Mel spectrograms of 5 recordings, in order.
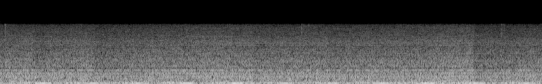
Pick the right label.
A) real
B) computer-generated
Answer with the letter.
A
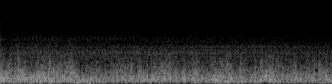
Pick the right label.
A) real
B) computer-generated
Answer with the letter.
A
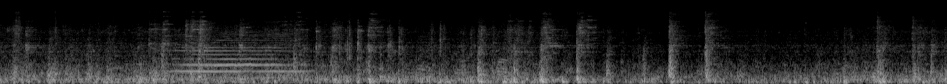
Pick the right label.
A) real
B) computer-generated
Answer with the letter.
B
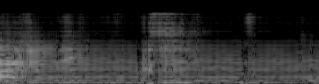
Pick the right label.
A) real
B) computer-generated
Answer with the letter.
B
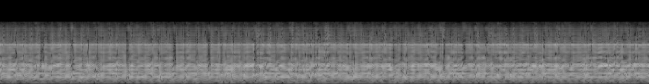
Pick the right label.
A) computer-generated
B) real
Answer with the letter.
A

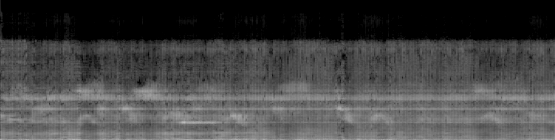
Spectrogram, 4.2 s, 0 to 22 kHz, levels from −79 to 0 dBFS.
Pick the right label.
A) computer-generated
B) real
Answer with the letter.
A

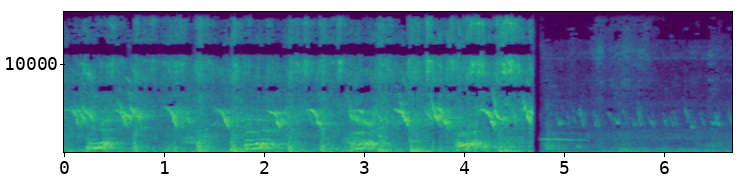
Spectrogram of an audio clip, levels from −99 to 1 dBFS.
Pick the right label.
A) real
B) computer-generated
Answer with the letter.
A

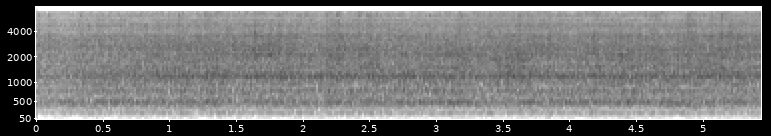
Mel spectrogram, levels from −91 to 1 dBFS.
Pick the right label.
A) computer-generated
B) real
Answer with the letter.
A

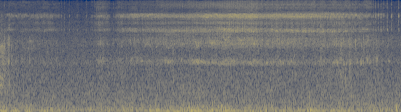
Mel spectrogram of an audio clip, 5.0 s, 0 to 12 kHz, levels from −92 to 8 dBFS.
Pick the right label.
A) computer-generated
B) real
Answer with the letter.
A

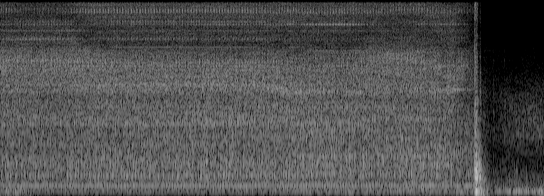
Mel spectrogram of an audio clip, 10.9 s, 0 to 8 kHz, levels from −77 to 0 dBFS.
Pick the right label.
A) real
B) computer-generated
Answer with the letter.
A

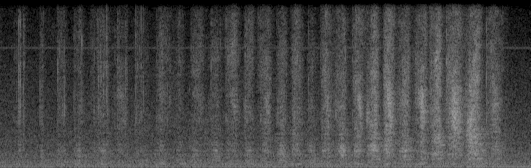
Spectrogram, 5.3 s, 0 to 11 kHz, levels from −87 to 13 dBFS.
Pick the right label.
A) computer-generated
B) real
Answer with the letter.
B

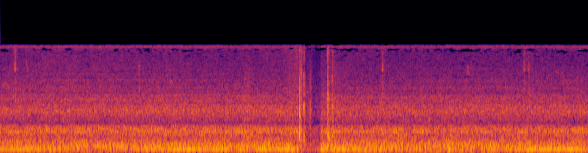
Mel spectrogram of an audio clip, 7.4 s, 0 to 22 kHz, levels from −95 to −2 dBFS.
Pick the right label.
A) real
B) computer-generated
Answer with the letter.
A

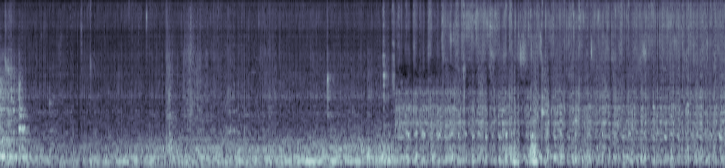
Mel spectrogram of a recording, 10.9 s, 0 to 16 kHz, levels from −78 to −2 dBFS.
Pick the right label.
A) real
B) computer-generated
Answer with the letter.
B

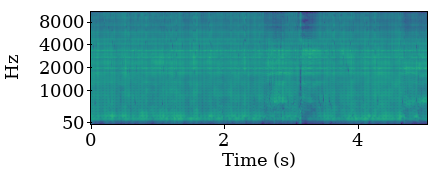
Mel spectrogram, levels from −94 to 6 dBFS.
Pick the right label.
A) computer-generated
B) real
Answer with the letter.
A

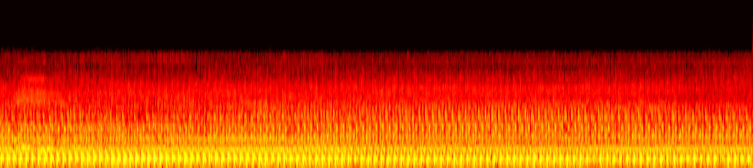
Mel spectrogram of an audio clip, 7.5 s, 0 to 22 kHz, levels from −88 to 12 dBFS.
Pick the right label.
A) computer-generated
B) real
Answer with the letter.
A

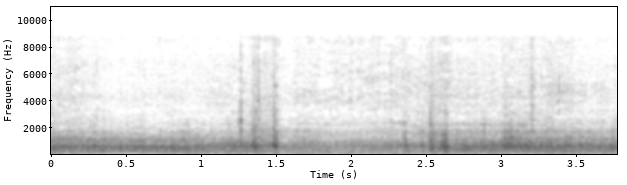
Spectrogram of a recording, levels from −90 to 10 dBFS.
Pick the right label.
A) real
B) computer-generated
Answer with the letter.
B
